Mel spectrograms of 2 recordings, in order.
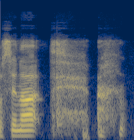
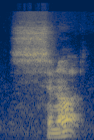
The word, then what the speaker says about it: Sinnott: This is just a 3.0, and it's signed by I think let me pronounce it right, Joe Sinnott. Sinnott.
